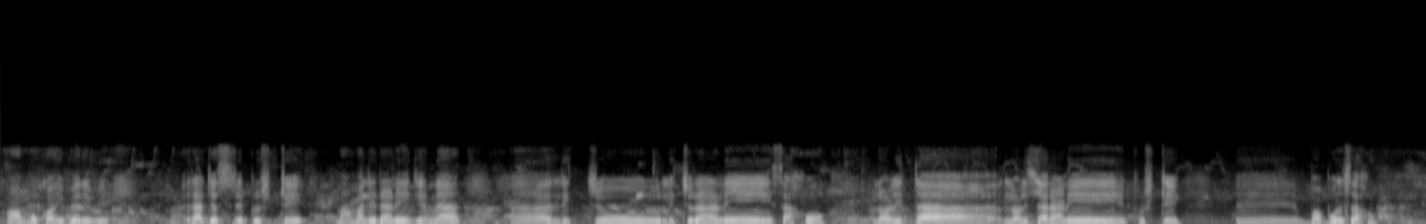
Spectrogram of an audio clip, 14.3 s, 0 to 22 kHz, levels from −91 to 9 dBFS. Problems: continuous background conversations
